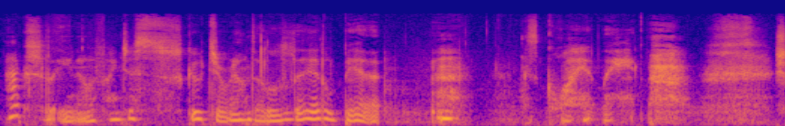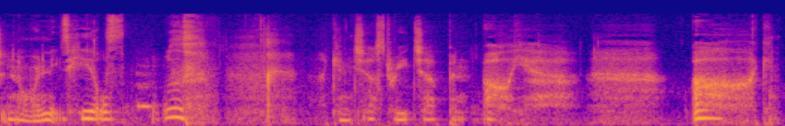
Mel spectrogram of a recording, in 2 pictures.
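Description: A woman murmuring in a very airy, breathy whisper, her voice mostly unvoiced and kept low. She talks in a teasing, playful way, as if hiding and afraid of being overheard, in an intimate roleplay. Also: warm tone.

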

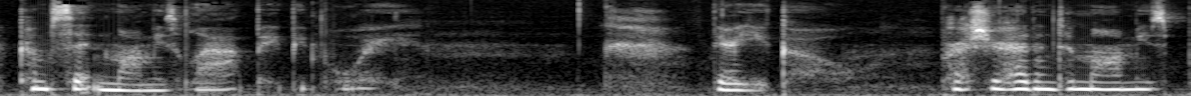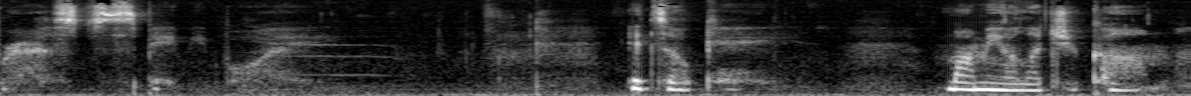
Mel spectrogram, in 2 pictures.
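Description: A woman speaking in a soft, teasing whisper for an intimate audio roleplay, slow and coaxing. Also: on the high side, vocal fry, slightly rough.

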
